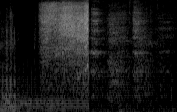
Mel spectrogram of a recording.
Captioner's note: lightsaber retracts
